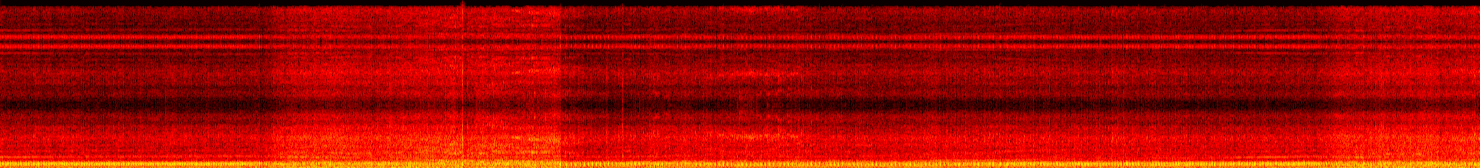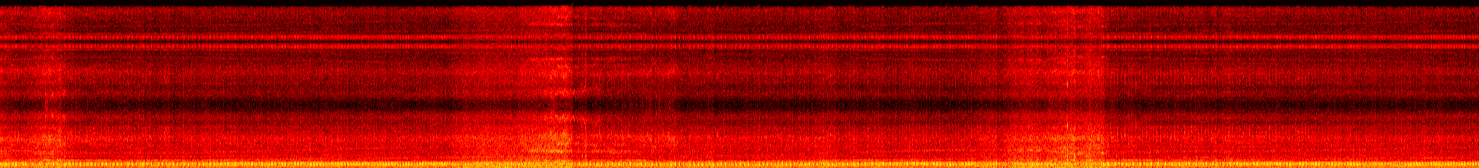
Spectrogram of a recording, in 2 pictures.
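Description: Racing kart engine heard from the driver's seat, its pitch repeatedly climbing under throttle and dropping off, lap after lap. Several short stretches of harsh scraping noise come where it slows for the turns.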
